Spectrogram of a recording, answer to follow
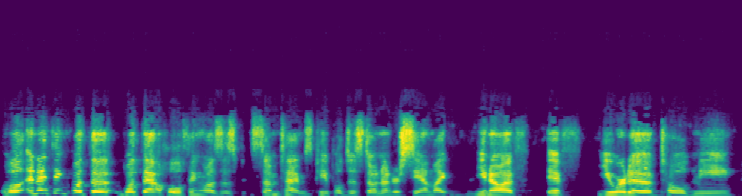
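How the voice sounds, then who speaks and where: A woman's voice: a little high, moderate pace, hardly any pauses. A woman co-hosting a video-call chat, talking candidly and rambling, trailing off and restarting her sentences. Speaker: co-host. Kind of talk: casual chat.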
